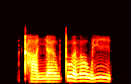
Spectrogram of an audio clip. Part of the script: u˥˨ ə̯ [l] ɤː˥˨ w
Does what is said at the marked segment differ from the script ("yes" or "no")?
no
